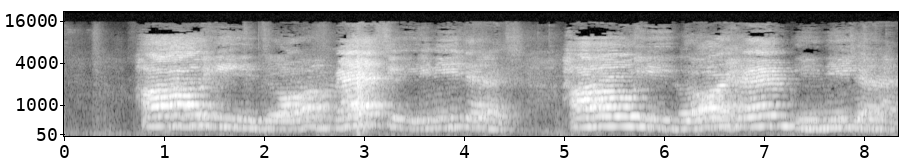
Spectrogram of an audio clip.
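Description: Children's voices in three long sing-song phrases, with a pause about a second in and another just past the middle.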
